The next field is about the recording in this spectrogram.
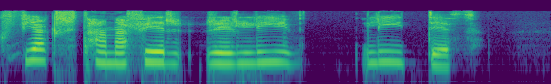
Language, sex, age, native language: Icelandic, female, 9, Icelandic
